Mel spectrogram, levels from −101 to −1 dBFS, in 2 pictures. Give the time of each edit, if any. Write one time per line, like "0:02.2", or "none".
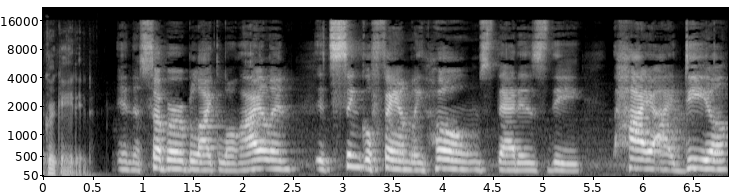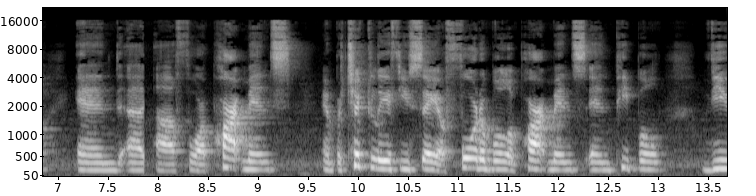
0:07.9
